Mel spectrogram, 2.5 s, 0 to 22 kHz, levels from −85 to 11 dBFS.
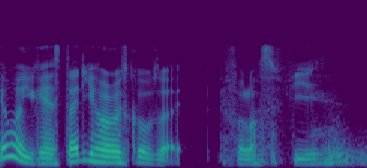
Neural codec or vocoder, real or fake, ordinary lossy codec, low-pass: none; real; none; 7.2 kHz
